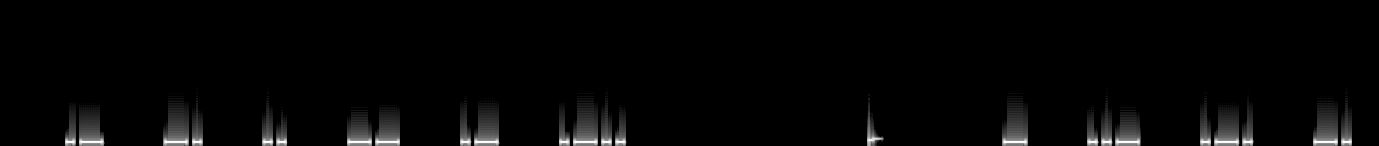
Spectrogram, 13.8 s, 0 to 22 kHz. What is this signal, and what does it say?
Morse code, heard as a keyed tone, about 17 wpm, spaced as for 10 wpm, 700 Hz. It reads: ANIMAL TURN
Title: 3x Character Spacing - Top 500 Words - 17wpm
